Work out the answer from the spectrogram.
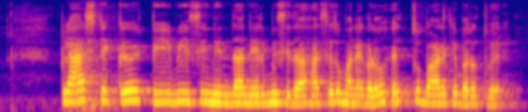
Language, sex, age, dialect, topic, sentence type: Kannada, female, 60-100, Mysore Kannada, agriculture, statement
